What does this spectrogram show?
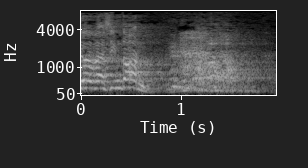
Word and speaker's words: Washington: George Washington. Betul. Bukan Georgi. Apa bacanya jangan letar lagington. Oh iya jangan George George Washington.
